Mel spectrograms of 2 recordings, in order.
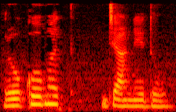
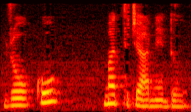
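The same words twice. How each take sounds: First: रोको मत run together, break, then जाने दो; pause after मत. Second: रोको on a rise, break, then मत जाने दो; pause after रोको. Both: Shown as a demonstration. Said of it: "चिन्हों के प्रयोग से उनका अर्थ बदल".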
